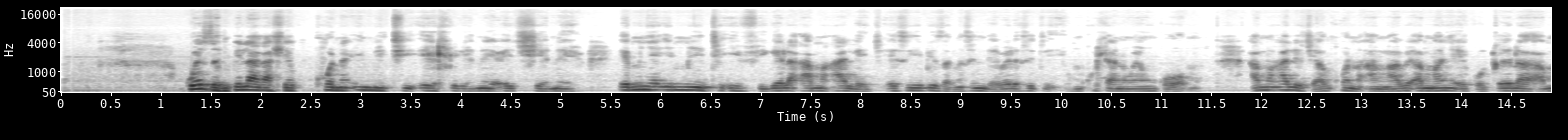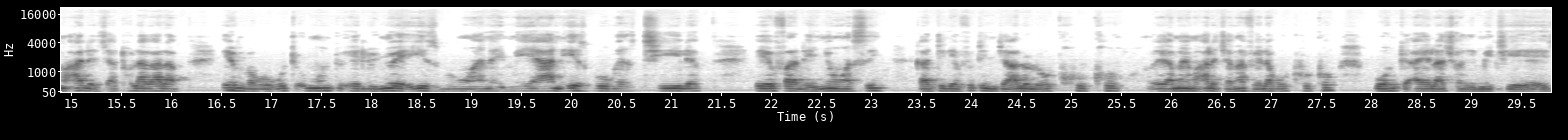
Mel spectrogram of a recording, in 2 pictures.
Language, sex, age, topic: North Ndebele, male, 50+, health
